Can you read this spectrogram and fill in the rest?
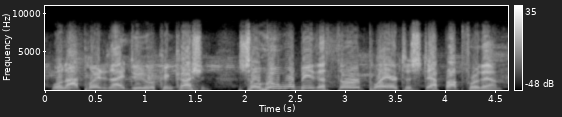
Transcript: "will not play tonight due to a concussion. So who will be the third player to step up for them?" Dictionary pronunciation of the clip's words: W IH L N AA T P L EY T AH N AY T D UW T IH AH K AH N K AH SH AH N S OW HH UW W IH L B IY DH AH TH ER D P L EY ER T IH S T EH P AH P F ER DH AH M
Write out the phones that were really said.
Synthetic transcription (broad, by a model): W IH L N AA T P L EY T AH N AY T D UW T IH AH K AH N K AH SH AH N S OW HH UW W IH L B IY DH AH TH ER D P L EY ER T IH S T EH P AH P F ER DH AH M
